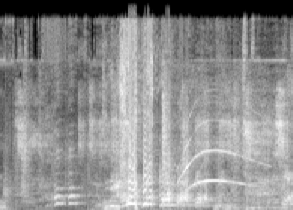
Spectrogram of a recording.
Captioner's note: laugh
